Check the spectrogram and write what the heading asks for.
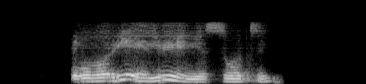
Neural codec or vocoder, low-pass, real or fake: codec, 44.1 kHz, 0.9 kbps, DAC; 7.2 kHz; fake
